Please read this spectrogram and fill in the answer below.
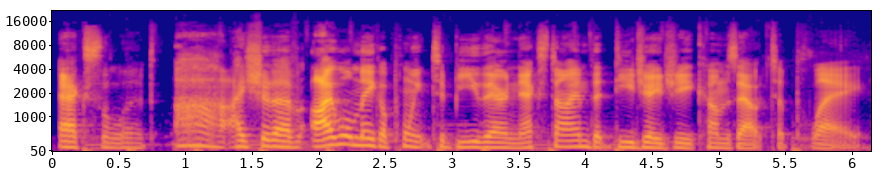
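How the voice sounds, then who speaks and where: A man's voice: on the high side, moderate pace, sharp tone. A man hosting a gaming podcast, opening with showy, playful announcer flair and easy banter. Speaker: podcast host.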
